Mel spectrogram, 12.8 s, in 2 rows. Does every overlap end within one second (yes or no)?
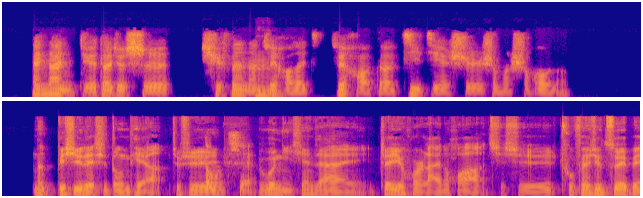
yes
